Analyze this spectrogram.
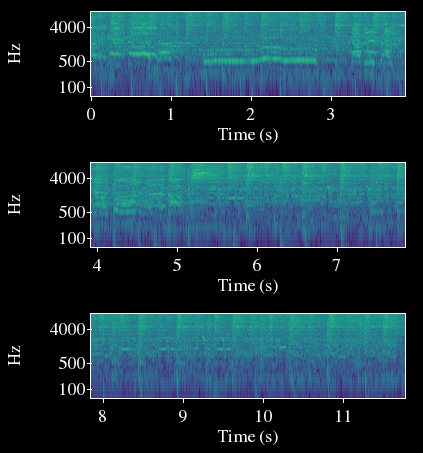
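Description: Live rock band playing loud: electric guitars through amplifiers, bass and drums, with a steady beat. A wavering melody line rides on top for the first few seconds, after which the band plays on without it.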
